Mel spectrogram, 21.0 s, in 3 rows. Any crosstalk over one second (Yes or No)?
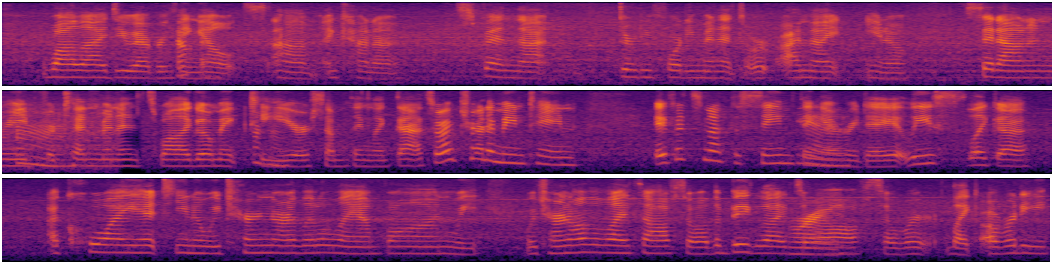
No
